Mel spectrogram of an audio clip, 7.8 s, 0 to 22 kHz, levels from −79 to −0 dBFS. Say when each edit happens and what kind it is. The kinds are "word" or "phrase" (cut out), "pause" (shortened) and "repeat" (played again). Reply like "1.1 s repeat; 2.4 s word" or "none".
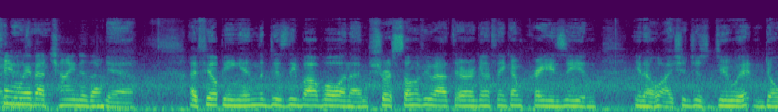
2.2 s word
